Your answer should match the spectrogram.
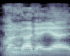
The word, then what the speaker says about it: Gongaga: Another area that's ripe for sort of expansion for that sort of stuff is it Gongaga? Is that how they pronounce it? – Gongaga, yeah.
